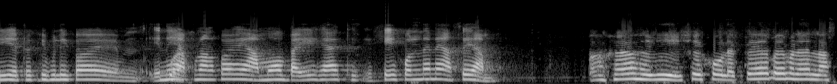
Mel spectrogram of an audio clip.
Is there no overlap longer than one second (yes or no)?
yes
